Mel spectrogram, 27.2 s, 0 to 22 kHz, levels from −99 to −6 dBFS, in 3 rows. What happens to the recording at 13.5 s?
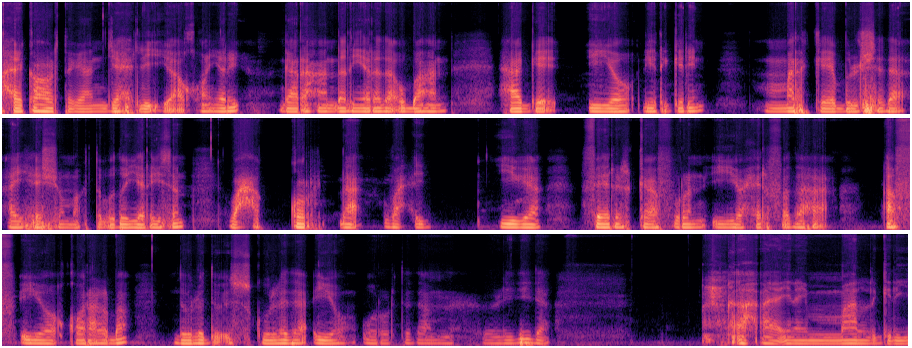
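At 13.5 s, as everywhere in the recording, the speech carries sample clock jitter. The converter's clock wanders by a few microseconds, so each sample is captured slightly early or late. Where the waveform changes fastest, that timing error becomes an amplitude error, sitting around 35 dB below the signal. The result is a faint hiss and roughness riding on the voice, strongest in loud, bright sounds and gone in the pauses.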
